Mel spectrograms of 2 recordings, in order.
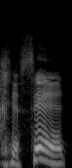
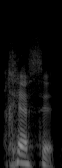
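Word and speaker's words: חסד: So it's not chesed, it's chesed.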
